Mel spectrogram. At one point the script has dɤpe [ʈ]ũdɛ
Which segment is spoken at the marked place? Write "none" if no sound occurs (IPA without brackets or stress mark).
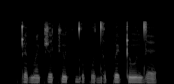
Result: ʈ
